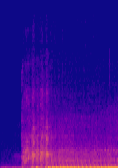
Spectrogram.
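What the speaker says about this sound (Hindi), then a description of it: "अब बाइक स्टार्ट करता हूँ" A stock motorcycle, being prepared for a Ladakh ride, fires up after a short quiet moment and settles straight into a loud, close, steady idle with a rapid rhythmic thump.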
